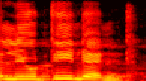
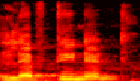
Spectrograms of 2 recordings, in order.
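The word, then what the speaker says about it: lieutenant: वहाँ लिखते BUT बुट और पढ़ते हैं बट, लिखते कोलोनल पढ़ते कर्नल, लिखते ल्यूटिनेंट पढ़ते लेफ्टिनेंट।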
